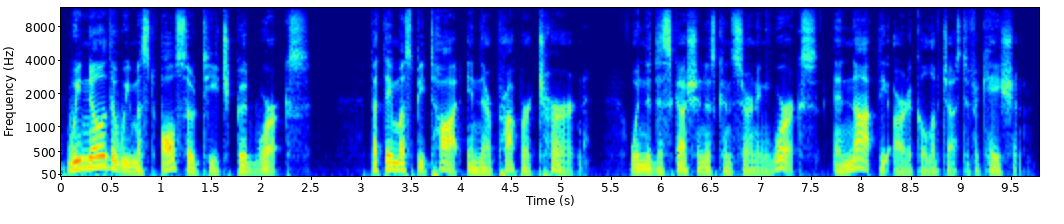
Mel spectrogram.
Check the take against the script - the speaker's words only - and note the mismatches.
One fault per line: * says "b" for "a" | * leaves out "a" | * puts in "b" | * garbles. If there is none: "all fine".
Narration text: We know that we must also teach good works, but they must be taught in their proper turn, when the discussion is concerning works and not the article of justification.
all fine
